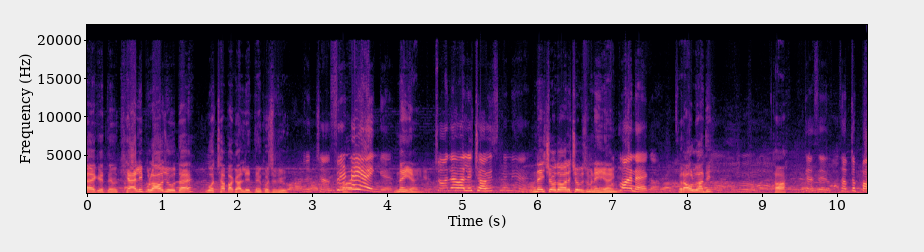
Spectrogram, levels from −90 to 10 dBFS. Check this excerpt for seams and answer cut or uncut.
uncut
